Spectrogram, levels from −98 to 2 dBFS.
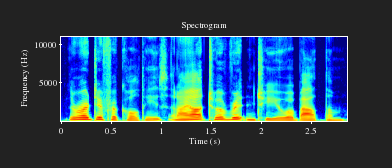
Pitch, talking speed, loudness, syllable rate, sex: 195 Hz, 270 wpm, -17 LUFS, 7.4 syllables/s, female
